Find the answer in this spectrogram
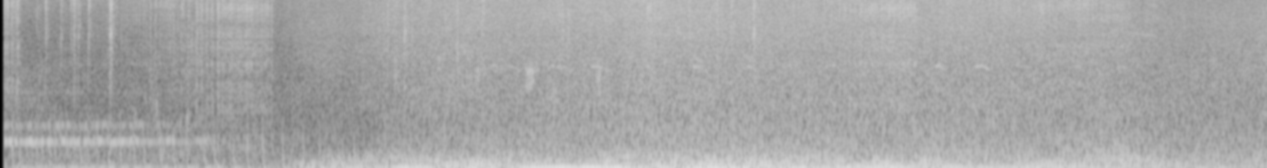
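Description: A steady low droning rumble with several held low tones, swelling in about three seconds in and easing slightly near the end; before it, a thin steady high tone with a few clicks.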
